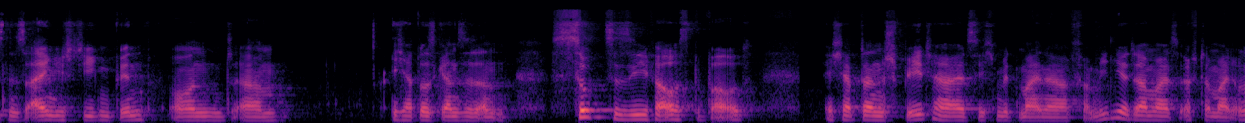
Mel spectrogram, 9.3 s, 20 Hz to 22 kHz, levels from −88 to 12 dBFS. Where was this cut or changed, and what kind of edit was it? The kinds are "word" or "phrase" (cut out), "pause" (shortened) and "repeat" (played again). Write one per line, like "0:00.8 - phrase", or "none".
none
